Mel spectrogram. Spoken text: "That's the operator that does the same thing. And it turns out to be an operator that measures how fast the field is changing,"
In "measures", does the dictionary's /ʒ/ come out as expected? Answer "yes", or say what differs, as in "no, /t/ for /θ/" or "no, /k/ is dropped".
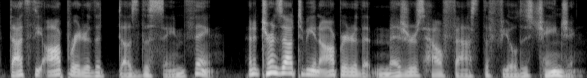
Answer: yes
